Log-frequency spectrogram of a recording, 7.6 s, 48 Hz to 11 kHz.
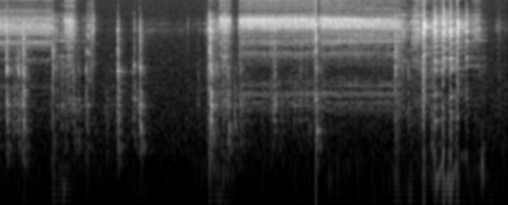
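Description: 1917 Ford Model T four-cylinder flathead engine being hand-cranked without starting, its ignition coils buzzing with mechanical clicking. There are broken bursts at first, then a long steady buzz through the middle, then a quick run of sharp clicks near the end as it nearly catches.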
